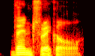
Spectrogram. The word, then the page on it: ventricle: British English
